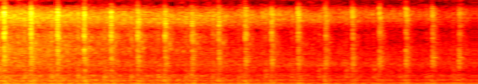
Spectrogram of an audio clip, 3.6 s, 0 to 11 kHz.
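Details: 2006 GMC Envoy XL Denali, 5.3 L Vortec V8 LH6 with Displacement on Demand, 68,400 miles, idling after repeated oil pressure loss: sharp steady knock about two and a half times a second; rod knock.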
